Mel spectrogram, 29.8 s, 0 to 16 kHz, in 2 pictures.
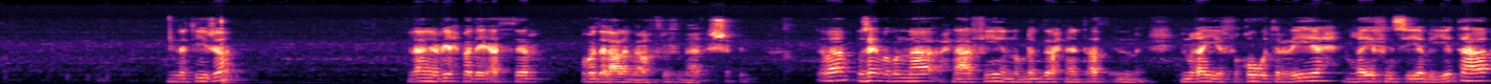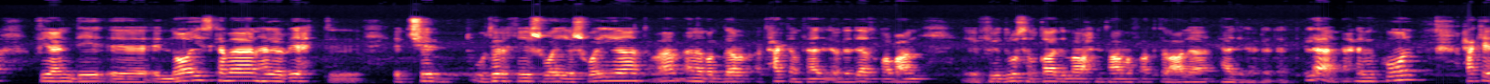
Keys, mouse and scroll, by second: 7.3 scroll down 1, 7.8-9.2 middle drag, 9.2-22.3 drag, 22.3-22.6 scroll down 2, 24.4 scroll down 1, 25.1-26.8 scroll up 2, 29.7-29.8 drag.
